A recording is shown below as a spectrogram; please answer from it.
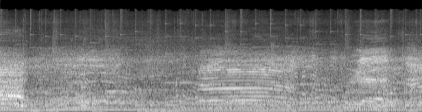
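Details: Two-year-old Ongole crossbred feeder cattle, offered for sale for fattening: deep drawn-out lowing swells up near the middle and again near the end, under steady background music and a repeating clicking beat.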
